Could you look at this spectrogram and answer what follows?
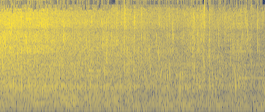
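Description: Hot water poured from a height into a pot of braised meat for homemade haleem, a continuous close rushing splash that gradually softens toward a trickle, with no talk.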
